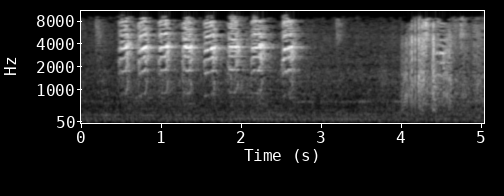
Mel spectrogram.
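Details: Green parrot repeating about eight evenly spaced, harsh squawks, a little under three per second, followed by a brief rustling burst. Background hiss and hum.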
